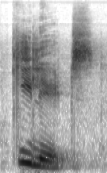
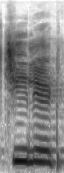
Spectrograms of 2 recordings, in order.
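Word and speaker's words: chelate: ये जो लफ्ज़ है इसकी प्रोनाउंसिएशन लोग चीलेट पढ़ते हैं, कुछ लोग इसको कुछ और पढ़ते हैं। तो इसकी जो करेक्ट प्रोनाउंसिएशन है प्लीज़ नोट कीजिएगा, वो होती है कीलेट।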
